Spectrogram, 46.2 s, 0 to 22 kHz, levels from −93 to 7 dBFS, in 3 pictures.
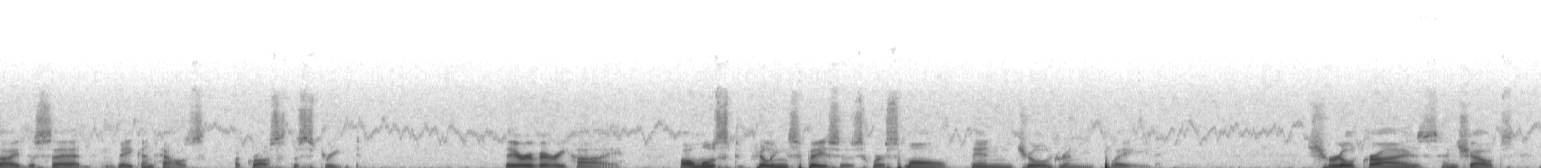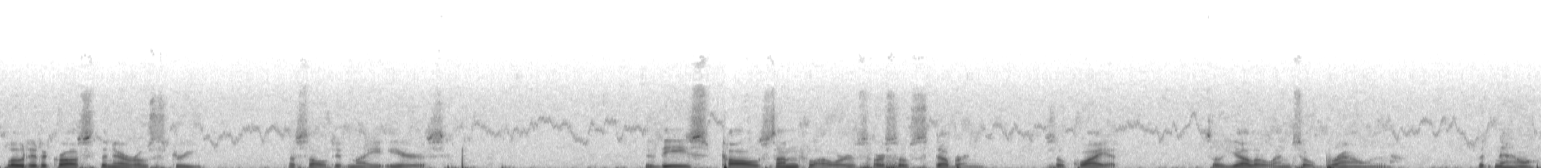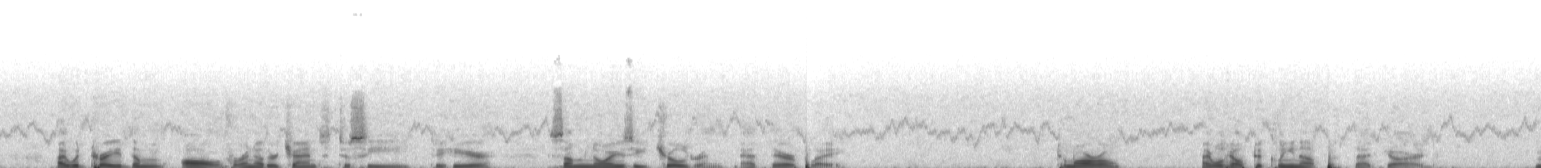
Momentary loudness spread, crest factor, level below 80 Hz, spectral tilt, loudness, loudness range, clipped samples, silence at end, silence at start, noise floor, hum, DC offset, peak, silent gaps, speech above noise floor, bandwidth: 17 LU; 22 dB; -40 dBFS; -6.5 dB/octave; -27 LUFS; 9 LU; under 0.1%; 0 s; 0 s; -55 dBFS; none; under 0.1%; -6 dBFS; none; 29 dB; 12 kHz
